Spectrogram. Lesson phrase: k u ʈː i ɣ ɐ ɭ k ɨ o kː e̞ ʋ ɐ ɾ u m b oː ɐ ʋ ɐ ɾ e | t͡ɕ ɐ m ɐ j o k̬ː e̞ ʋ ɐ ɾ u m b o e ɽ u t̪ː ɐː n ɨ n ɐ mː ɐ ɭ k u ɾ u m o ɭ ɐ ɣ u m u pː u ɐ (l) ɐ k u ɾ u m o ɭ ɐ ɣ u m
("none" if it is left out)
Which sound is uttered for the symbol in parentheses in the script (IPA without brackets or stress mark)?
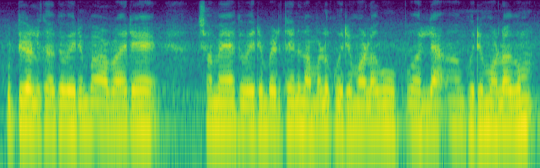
lː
